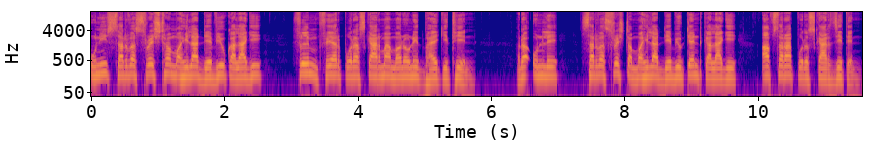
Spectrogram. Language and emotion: Nepali, neutral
